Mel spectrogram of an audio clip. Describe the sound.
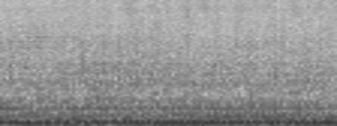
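A boat engine idles as the vessel enters a sea cave. It makes a loud, steady low drone with a constant hum and no pauses, and nobody talks.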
